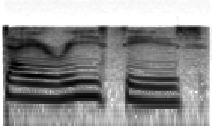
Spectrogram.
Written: diureses

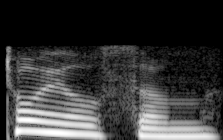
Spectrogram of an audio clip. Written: toilsome

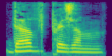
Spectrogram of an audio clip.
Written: Dove prism

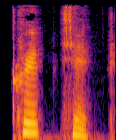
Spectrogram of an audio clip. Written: cryptically

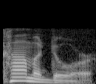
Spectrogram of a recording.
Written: commodore

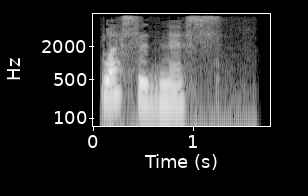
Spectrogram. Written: blessedness

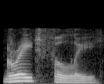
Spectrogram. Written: gratefully

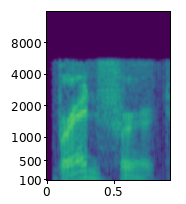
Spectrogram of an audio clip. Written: breadfruit

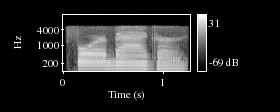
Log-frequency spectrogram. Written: four-bagger

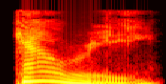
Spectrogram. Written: cowrie

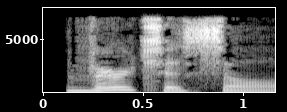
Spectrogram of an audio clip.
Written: vertisol

